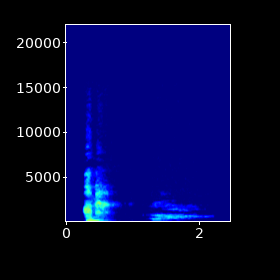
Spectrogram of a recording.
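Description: A woman's voice saying "Amen", then a faint, brief sound about a second later; the audio then cuts off to dead silence.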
